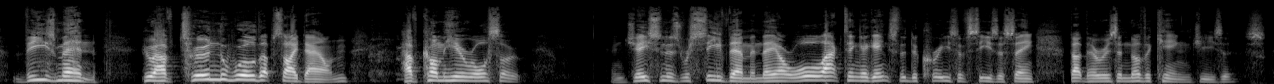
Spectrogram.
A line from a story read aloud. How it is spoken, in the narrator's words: shouting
